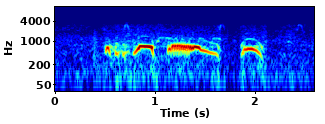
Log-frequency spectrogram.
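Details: Wild zebra dove that has flown down to a decoy bird, giving soft rolling coos in short bursts, a stuttered note followed by a longer trilled coo and a final arched note, with silence around.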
